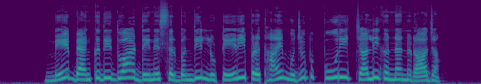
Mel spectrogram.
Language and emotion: Dogri, angry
